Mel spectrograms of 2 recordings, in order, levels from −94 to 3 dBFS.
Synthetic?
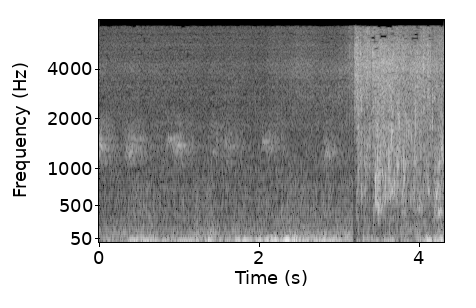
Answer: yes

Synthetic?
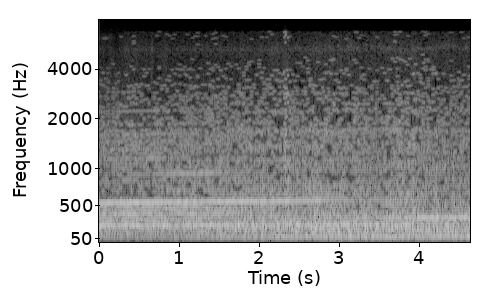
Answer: no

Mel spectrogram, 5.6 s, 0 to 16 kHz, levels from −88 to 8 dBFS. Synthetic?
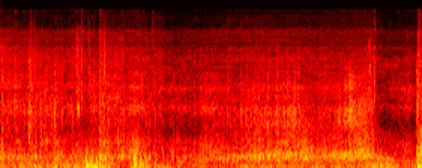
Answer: no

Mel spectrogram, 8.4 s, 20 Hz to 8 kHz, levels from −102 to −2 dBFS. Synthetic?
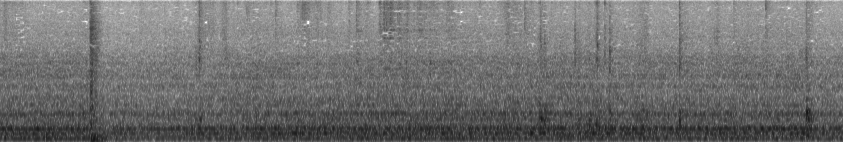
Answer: no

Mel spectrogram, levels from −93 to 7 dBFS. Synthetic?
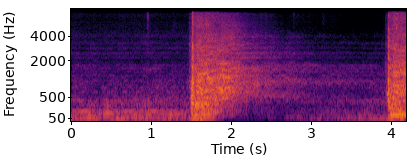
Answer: yes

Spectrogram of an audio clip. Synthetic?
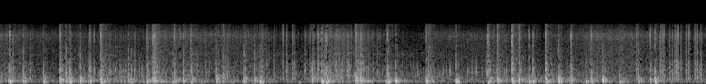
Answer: no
